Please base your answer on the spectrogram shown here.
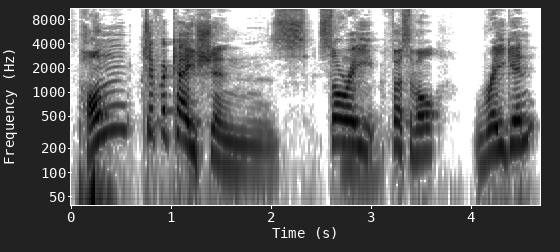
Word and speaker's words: Regan: Sorry, first of all, Regan is how you pronounce his name, not Reagan.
